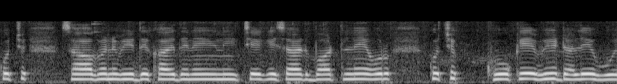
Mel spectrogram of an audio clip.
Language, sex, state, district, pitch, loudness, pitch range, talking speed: Hindi, male, Bihar, Darbhanga, 240 Hz, -14 LUFS, 235-245 Hz, 165 wpm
